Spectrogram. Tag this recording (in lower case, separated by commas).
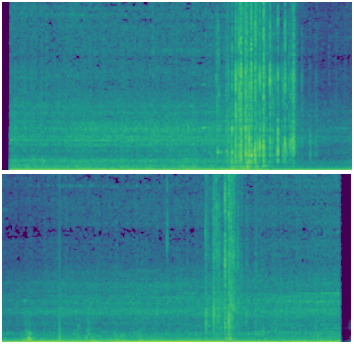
squishing water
